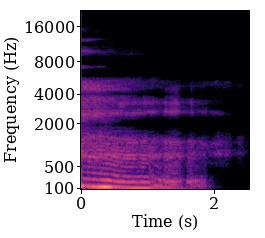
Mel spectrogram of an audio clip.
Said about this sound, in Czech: Nadechněte a zádrž. Zadržte všechno v těle. A výdech.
